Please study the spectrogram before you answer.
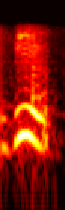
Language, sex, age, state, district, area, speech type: Urdu, female, 45-60, Uttar Pradesh, Lucknow, rural, conversation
